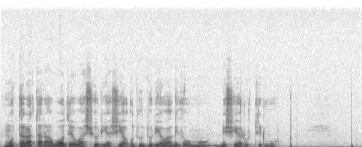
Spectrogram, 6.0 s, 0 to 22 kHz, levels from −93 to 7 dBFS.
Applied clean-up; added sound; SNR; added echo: none; none; none; none.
